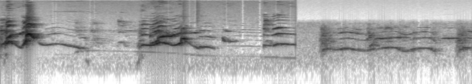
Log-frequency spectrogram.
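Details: Dog yips, whines and short wavering howls come in uneven bursts separated by silent gaps. The pitch swoops up and down, and a second, lower howling voice runs faintly underneath.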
